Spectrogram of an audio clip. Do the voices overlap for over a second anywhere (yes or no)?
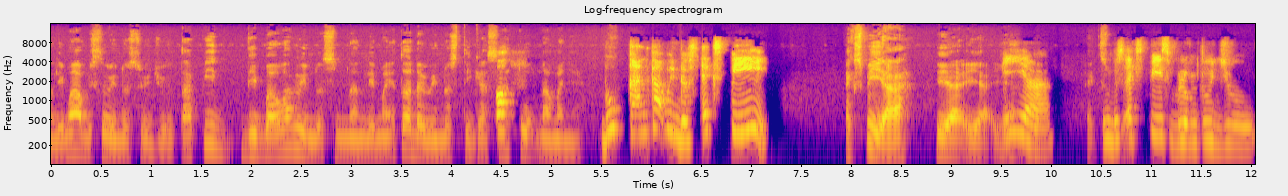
no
